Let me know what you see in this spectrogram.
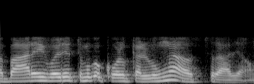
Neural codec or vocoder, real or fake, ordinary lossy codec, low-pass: codec, 16 kHz, 0.9 kbps, LongCat-Audio-Codec; fake; none; 3.6 kHz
